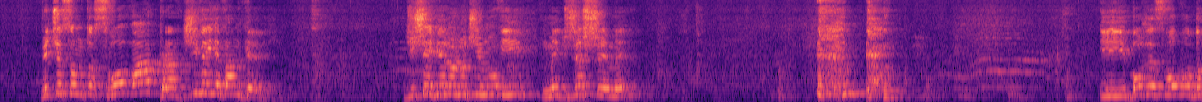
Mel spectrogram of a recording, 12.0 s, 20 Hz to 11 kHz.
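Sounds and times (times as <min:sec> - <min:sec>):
person coughing: 0:08.2 - 0:09.4.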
